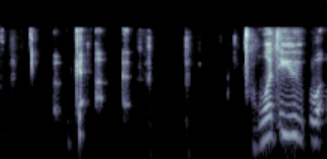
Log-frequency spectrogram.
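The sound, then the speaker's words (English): Small wet clicks from someone chewing a mint, a quick scattered series of soft mouth sounds spread across several seconds, ending when a person starts talking. “I'm going to keep chewing on this mint for a minute.”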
